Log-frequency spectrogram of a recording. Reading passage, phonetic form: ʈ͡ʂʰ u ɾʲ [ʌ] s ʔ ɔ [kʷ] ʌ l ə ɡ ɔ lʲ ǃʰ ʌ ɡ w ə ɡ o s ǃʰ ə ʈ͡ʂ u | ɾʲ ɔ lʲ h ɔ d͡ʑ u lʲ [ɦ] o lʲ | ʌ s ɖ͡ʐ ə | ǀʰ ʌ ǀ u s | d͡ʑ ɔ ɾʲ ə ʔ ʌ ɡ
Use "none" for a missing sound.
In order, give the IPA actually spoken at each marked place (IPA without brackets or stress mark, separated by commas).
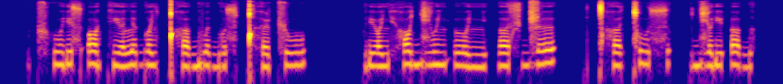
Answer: ɔ, kʲ, ʔ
